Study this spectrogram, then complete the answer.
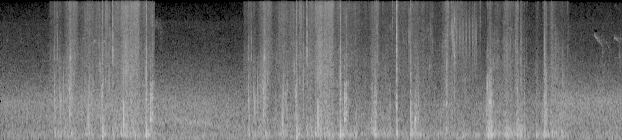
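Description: Gear and packs rustle and clatter in quick bursts as items are moved.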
